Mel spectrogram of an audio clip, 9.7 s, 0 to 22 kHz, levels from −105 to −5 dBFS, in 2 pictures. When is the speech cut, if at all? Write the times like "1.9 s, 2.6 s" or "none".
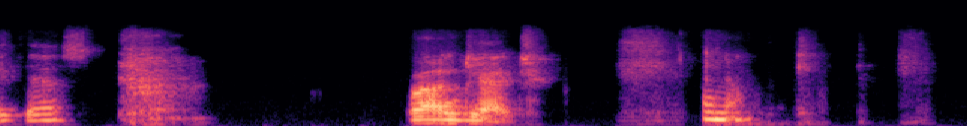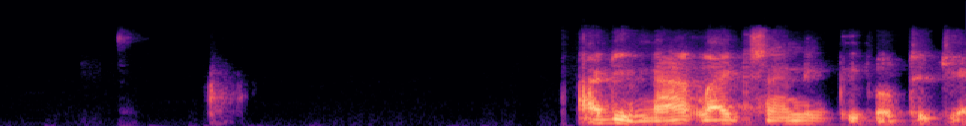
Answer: none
